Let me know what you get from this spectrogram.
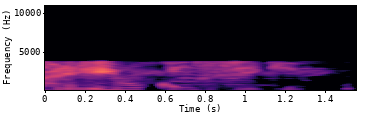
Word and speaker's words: Rio Consig: Lá a senhora vai procurar Rio Consig. O G é mudo.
